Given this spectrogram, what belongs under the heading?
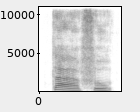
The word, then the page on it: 大夫: dà fū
